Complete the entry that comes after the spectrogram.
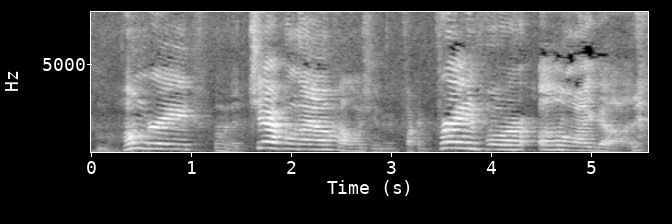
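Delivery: hungry daughter fuming in the chapel; hangry rant. Retold or imitated. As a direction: vent it like a starving kid. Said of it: "I'm so mad".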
